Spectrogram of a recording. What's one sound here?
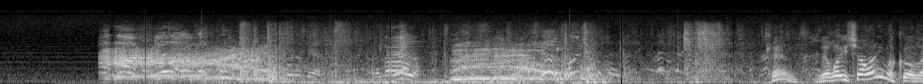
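Several men shout and call out with effort outdoors.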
